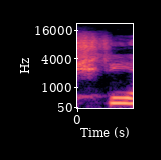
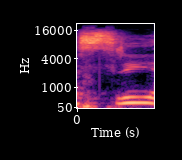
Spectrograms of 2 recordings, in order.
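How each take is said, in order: First: శ్రీ with a sh sound; correct sibilant. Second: శ్రీ with a plain hissing s; wrong sibilant. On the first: Teacher gives the right form, శ్రీ said with sh. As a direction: say శ్రీ as "shree", sh before the r. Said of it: "శ్రీ అని పలకాలి". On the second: Teacher shows the mistake to avoid, శ్రీ said with plain s. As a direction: say శ్రీ as "sree", with s not sh. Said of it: "శ్రీ అని పలకూడదు". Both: Shown as a demonstration.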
